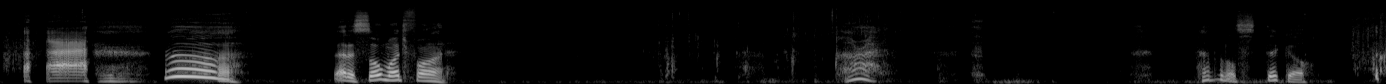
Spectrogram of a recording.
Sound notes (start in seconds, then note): 0.2 laughs, sighs; 6.5 fish splashing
